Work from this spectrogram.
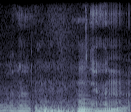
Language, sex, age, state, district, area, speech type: Malayalam, male, 18-30, Kerala, Palakkad, urban, spontaneous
